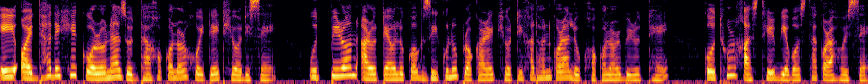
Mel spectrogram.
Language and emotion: Assamese, neutral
